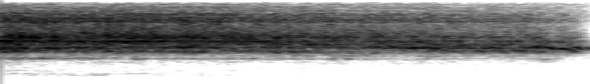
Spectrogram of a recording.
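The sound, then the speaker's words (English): A slow, gentle exhalation during a relaxation breathing exercise, a soft, steady airy hiss held for about two seconds before it fades out. “And then I repeat the next exhalation.”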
